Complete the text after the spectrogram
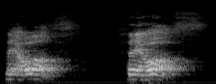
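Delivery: Theos said with a breathy th, like f-eos; Theos, airy th sound, not a hard T; teaching pronunciation. Shown as a demonstration. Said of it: "Theos, eu não falo teos".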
